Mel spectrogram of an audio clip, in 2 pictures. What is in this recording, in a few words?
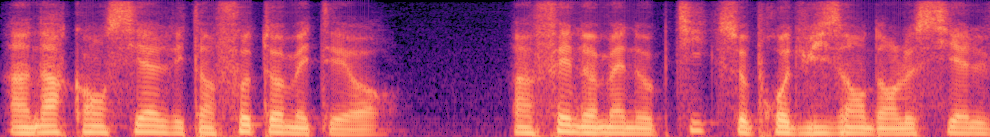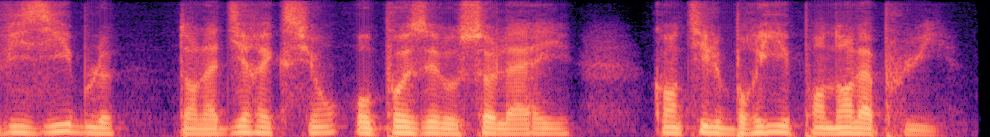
speaker, fr FR; piper-voices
